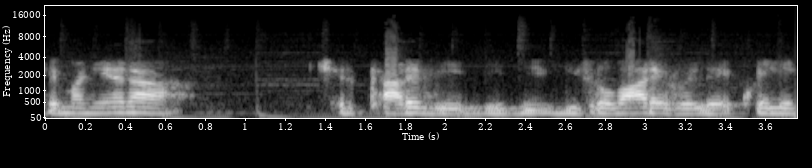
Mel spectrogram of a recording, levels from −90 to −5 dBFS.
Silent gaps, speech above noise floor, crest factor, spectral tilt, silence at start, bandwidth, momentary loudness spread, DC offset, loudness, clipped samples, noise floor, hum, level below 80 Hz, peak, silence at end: none; 31 dB; 16 dB; -7.5 dB/octave; 0 s; 9.6 kHz; 12 LU; under 0.1%; -23 LUFS; under 0.1%; -53 dBFS; none; -58 dBFS; -6 dBFS; 0 s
